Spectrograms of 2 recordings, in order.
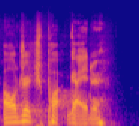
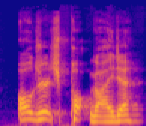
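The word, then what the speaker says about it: Aldrich Potgieter: Aldrich Pot Geiger. – Yeah, Aldrich Pot Geiger. But yeah, they were calling him Pot Geiger, Pot Geiger. So many people just find a way to butcher that name,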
